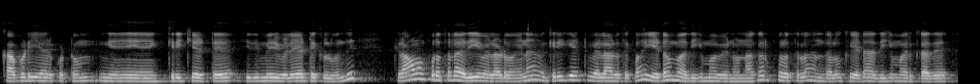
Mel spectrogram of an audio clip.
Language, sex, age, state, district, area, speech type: Tamil, male, 30-45, Tamil Nadu, Salem, rural, spontaneous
